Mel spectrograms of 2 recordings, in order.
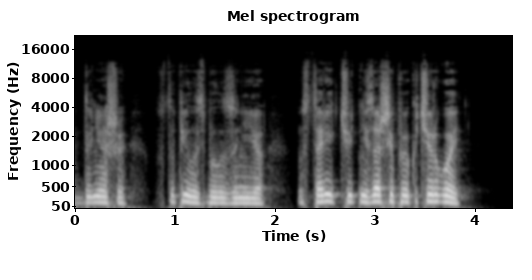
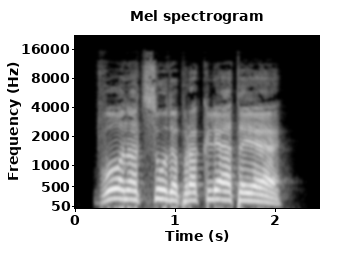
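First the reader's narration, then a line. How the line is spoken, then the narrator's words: Old man shouting. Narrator (Russian): кричал старик и ничего не слушал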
